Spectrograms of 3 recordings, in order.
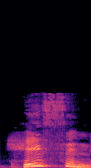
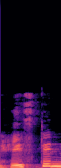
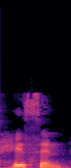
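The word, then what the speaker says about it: hasten: हेसन, हेस्टेन नहीं बोलना, T silent होता है, इट्स हेसन। और याद रखना, अगर टू दिखे और उसके बाद वर्ब चाहिए तो वर्ब का बेस फॉर्म चाहिए।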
